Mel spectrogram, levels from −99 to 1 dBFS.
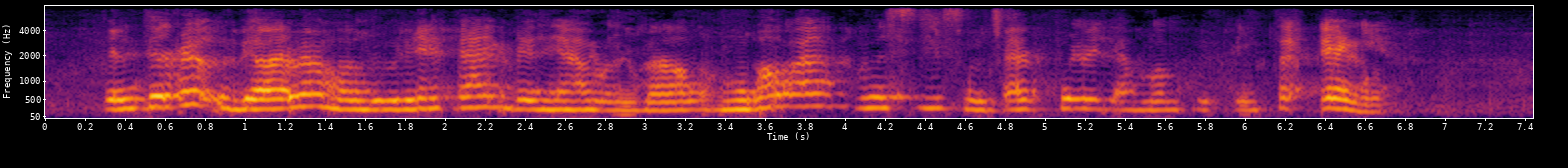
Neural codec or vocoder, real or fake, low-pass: codec, 24 kHz, 1.5 kbps, HILCodec; fake; 7.2 kHz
